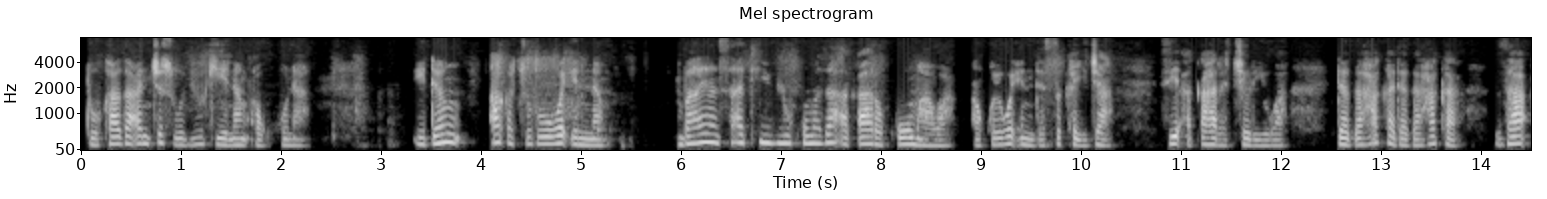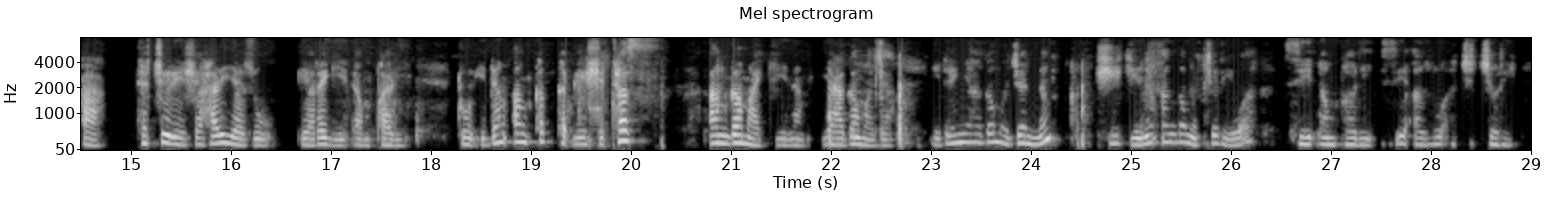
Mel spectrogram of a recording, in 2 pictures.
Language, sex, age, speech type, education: Hausa, female, 46-60, spontaneous, tertiary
